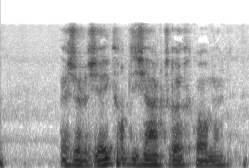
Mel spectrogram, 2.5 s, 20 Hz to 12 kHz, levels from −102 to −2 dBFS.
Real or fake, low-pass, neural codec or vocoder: fake; 7.2 kHz; codec, 16 kHz, 4 kbps, FunCodec, trained on LibriTTS, 50 frames a second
